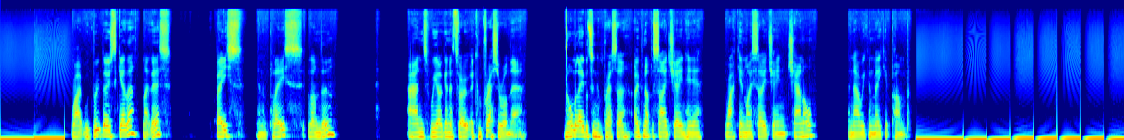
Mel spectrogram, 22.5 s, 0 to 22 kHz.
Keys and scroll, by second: 1.2 space, 1.7 shift+space, 2.7 shift+super+g, 3.3 super+g, 3.8 super+r, 4.1-5.0 typing, 5.8 Return, 18.2 space.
